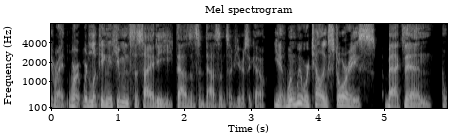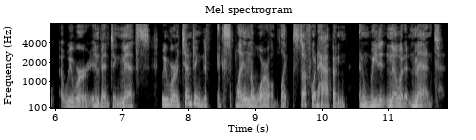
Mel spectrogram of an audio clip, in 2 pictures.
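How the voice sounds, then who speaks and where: A man's voice: mid-range voice, gravelly, slightly rough, no room sound, clean studio sound. A man hosting a conversational interview, explaining and commenting as he goes.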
